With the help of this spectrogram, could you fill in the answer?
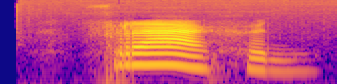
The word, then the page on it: to ask: British English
